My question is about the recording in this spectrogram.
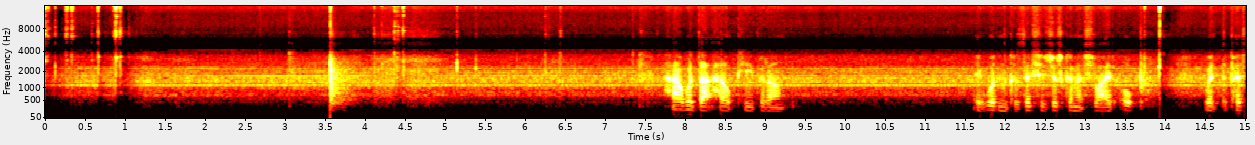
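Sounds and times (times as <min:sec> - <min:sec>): sharp knock: 0:03.6 - 0:03.9.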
